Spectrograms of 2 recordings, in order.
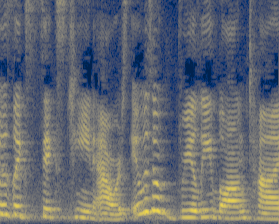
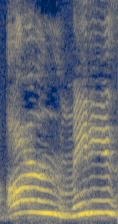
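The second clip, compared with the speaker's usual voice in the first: louder, higher playful pirate growl; 9 semitones higher, 5 dB louder, slower than usual. Pretend. Streamer playing pirate for viewers, louder mock pirate voice. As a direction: ham up a quick pirate call. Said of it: "be a freaking pirate".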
